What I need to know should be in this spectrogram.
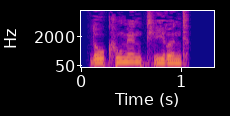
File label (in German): "dokumentierend", German; adjectives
